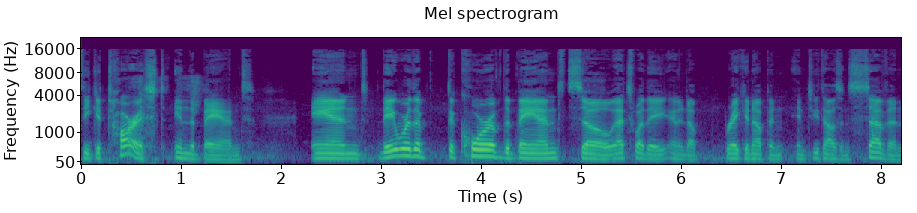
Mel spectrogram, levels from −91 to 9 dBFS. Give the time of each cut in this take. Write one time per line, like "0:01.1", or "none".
0:04.8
